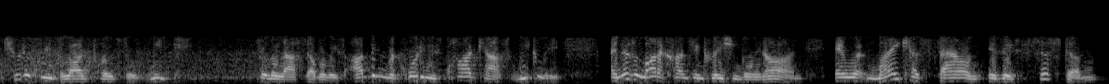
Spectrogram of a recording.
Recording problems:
phone-call audio; poor line
distortion; slight; 10 dB below the speech
traffic noise; noticeable; until 5.5 s; 20 dB below the speech

